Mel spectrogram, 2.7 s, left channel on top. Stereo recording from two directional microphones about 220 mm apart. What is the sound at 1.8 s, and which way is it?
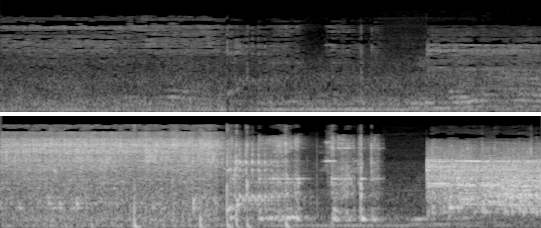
Mechanisms, 50° right (ahead or behind).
